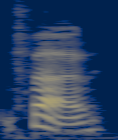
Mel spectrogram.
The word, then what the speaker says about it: ver: So, this ver is quite a common addition, this V-E-R. Remember, it's a V, because the V letter in German is pronounced like F.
